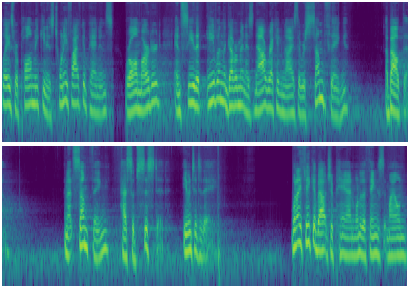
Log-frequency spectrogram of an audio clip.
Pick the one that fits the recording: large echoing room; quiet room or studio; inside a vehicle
large echoing room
